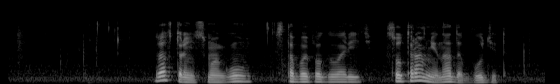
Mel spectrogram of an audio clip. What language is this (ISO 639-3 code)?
rus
